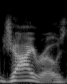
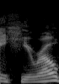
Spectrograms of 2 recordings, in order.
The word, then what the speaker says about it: gyro: Actually, two acceptable pronunciations are gyro and yurro.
